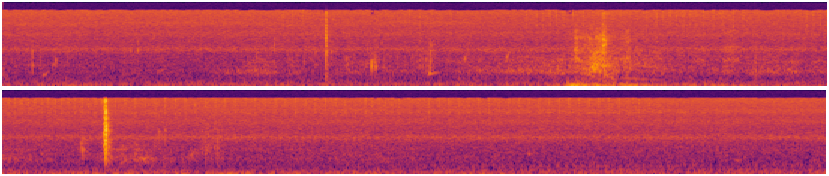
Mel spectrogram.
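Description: Handling of a baitcasting rod and reel over a faint background: a brief rustling swish about three seconds in, then a single sharp click from the reel about a second and a half later.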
